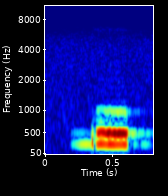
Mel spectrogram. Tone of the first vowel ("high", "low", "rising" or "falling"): high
